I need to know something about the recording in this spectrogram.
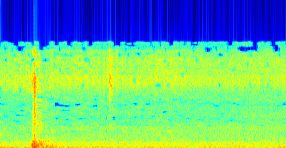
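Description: A vehicle engine idling steadily, with one sharp click shortly after the start.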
